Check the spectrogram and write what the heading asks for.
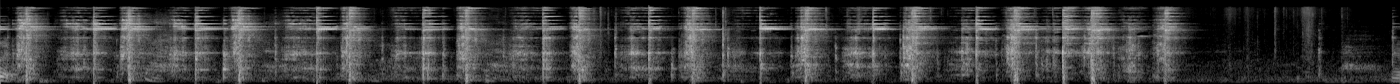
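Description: Hand-operated steel wedge log splitter striking again and again into a round of wet, freshly cut maple, about two sharp metallic clanks a second with a short ring after each. The dense hardwood takes many blows before it splits, and the strikes stop about twelve seconds in.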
